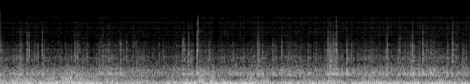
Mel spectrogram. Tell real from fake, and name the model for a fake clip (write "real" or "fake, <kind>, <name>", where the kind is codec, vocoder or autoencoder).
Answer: fake, autoencoder, DAC-VAE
